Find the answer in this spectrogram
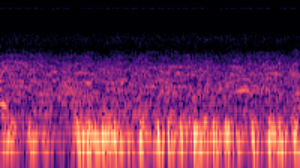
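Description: Crowd noise in the stands at a high school football game: an uneven low rumble with faint voices mixed in.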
